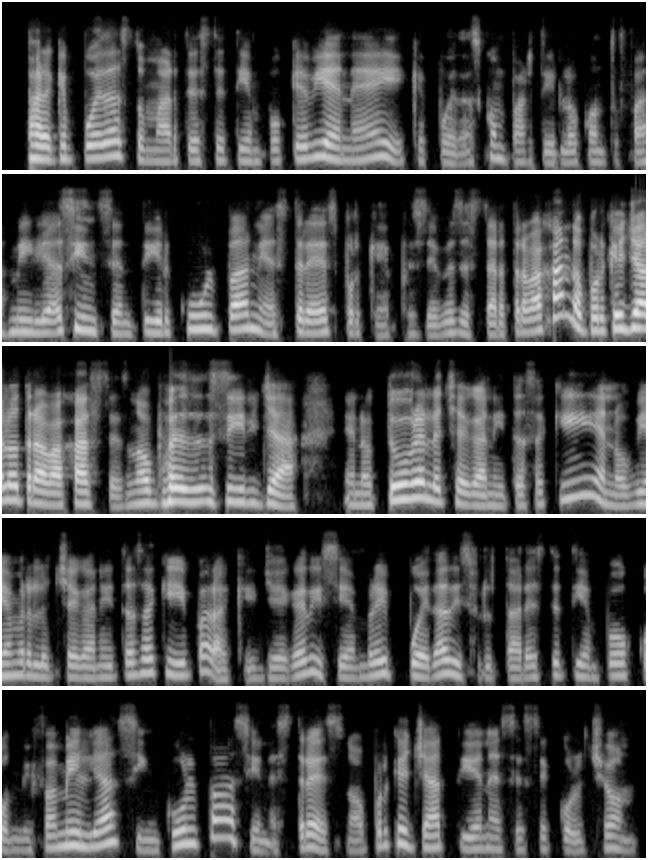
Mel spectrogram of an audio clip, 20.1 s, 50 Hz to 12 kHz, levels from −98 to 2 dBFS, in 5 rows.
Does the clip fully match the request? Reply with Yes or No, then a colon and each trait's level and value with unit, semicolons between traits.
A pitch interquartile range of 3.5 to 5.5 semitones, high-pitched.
Yes: average, 4.3 semitones; high, 200 Hz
